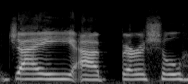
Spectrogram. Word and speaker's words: Baruchel: And you've got Jay Baruchel, who I can never say his name. – You did. Very well.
